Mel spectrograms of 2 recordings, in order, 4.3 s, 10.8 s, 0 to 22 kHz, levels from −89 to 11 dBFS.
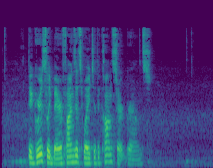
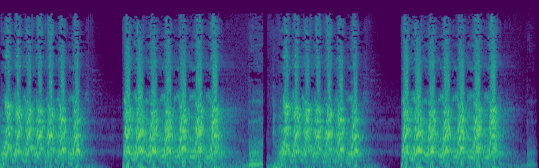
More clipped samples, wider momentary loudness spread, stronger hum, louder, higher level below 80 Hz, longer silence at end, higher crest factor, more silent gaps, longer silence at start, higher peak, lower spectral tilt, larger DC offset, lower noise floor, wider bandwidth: neither; first, 16 LU vs 11 LU; neither; about the same, -16 LUFS vs -14 LUFS; second, -54 dBFS vs -38 dBFS; first, 1.25 s vs 0.15 s; about the same, 16 dB vs 14 dB; neither; first, 0.4 s vs 0 s; about the same, -2 dBFS vs -2 dBFS; first, -5.5 dB/octave vs -3.5 dB/octave; neither; about the same, -56 dBFS vs -56 dBFS; second, 11.5 kHz vs 16 kHz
